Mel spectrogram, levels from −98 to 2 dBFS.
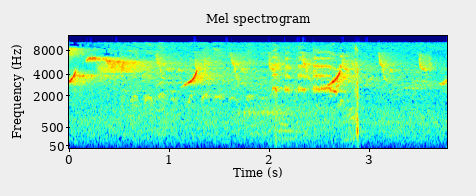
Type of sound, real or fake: real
